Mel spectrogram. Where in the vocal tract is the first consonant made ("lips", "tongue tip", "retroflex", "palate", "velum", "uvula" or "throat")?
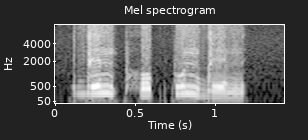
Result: tongue tip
